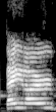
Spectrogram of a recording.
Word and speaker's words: phthalo: really good then phthalo blue pht hey low that's how you spell it that's hate spelling we like blue or ultramarine you could use but i do like the phthalo blue black you use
